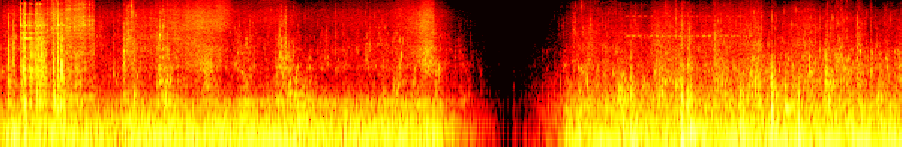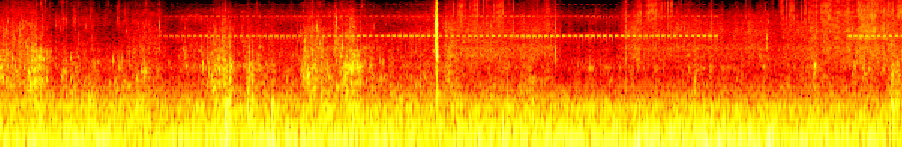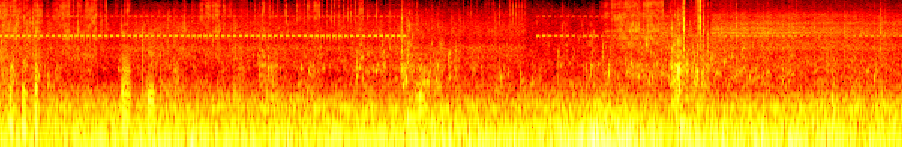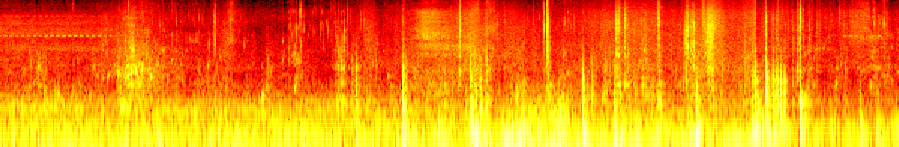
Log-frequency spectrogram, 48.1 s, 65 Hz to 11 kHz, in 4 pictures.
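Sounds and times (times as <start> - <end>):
water slapping boat hull: 0.8 - 6.1, 7.5 - 48.0
high electronic beeping tone: 14.2 - 38.4
wind rumble on microphone: 40.8 - 48.0.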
